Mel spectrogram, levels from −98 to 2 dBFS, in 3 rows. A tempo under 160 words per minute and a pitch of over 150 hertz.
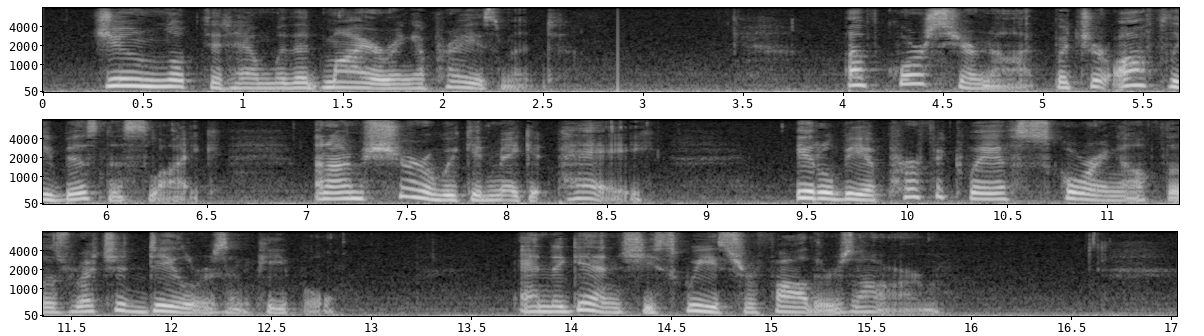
Yes: average, 150 wpm; high, 190 Hz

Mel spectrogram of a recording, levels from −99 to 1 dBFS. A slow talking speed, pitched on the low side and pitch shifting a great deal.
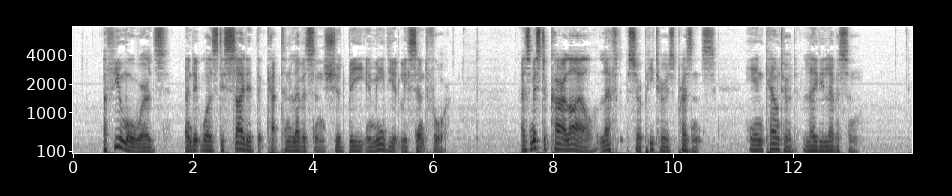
No: slow, 115 wpm; low, 110 Hz; average, 3.7 semitones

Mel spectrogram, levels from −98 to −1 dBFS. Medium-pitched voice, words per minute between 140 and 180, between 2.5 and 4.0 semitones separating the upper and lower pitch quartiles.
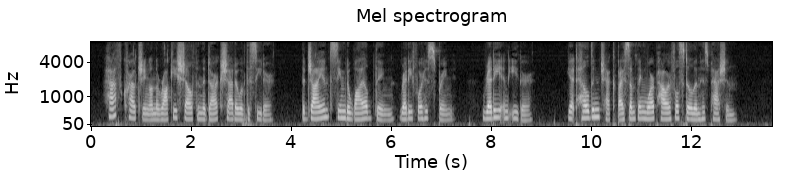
Yes: medium, 180 Hz; average, 165 wpm; average, 2.8 semitones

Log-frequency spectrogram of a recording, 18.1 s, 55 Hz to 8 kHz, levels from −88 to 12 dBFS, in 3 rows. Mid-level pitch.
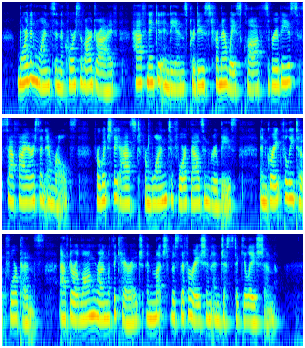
No: high, 195 Hz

